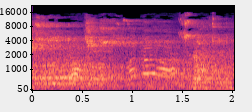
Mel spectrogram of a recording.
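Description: Basketball game on a hardwood gym court: a ball bouncing and players' footwork, heard as several short sharp knocks and a few brief high glides, over voices in a reverberant hall.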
